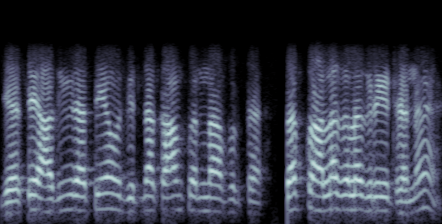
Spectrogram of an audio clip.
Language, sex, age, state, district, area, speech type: Hindi, male, 45-60, Uttar Pradesh, Azamgarh, rural, conversation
